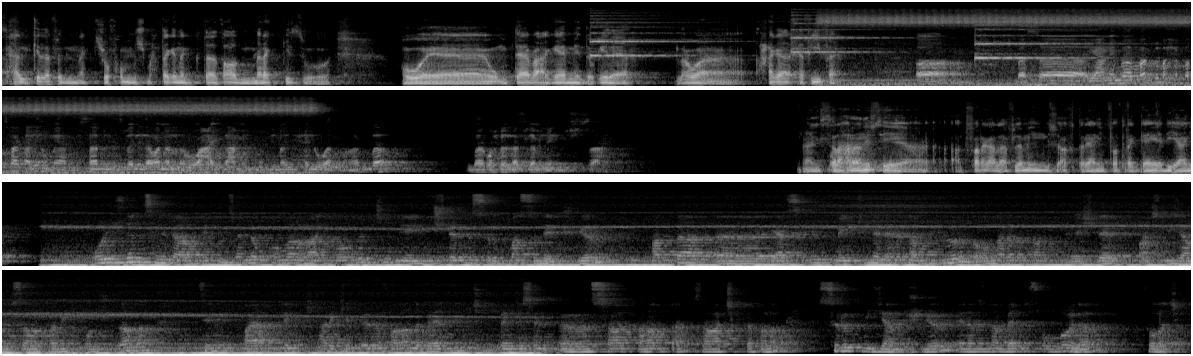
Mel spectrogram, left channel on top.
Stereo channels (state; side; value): different; both; correlation 0.00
